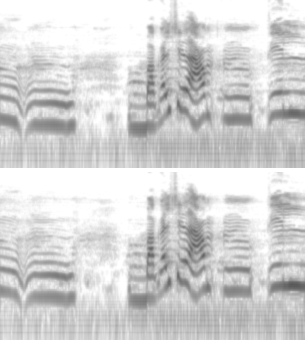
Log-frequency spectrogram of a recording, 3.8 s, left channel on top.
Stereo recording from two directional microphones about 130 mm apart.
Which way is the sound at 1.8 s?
25° right (ahead or behind).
